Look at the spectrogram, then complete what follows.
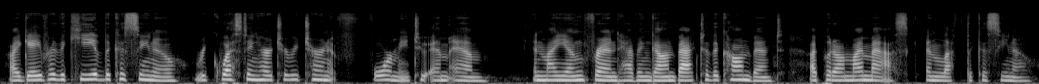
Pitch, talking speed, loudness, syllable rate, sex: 195 Hz, 215 wpm, -20 LUFS, 5.0 syllables/s, female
